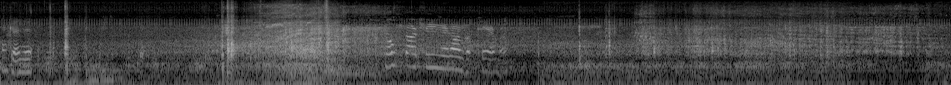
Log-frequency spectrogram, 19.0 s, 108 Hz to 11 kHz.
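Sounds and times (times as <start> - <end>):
toy car rolling over gravel: 4.4 - 10.0, 12.1 - 19.0.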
